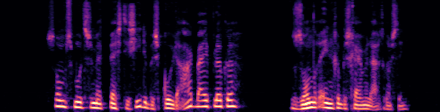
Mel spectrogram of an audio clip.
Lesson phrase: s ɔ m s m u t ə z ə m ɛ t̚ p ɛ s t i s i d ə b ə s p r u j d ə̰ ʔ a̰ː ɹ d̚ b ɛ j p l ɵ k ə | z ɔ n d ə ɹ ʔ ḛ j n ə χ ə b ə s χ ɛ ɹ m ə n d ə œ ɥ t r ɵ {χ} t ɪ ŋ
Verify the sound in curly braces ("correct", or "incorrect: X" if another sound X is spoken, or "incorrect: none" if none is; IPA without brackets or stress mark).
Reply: incorrect: s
